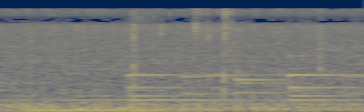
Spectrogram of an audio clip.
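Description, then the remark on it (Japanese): Steady rain patters on a tent at a motorcycle campsite in Japan, a dense drumming of drops with a few sharper taps standing out, continuous and fairly loud with no voices. “考えものですねいや雨は困りますね”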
